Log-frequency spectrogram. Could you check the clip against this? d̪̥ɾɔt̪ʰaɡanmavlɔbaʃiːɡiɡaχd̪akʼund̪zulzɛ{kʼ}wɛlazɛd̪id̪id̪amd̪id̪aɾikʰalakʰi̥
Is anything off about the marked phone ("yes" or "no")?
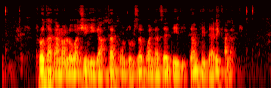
yes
